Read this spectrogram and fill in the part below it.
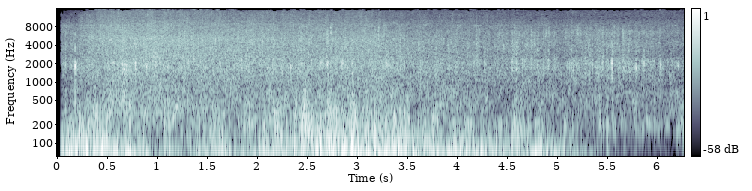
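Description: Wind rumbles and buffets outdoors.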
